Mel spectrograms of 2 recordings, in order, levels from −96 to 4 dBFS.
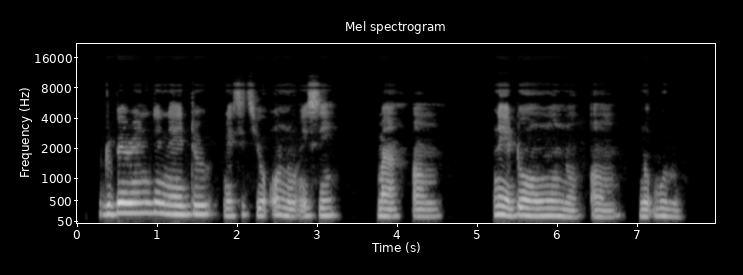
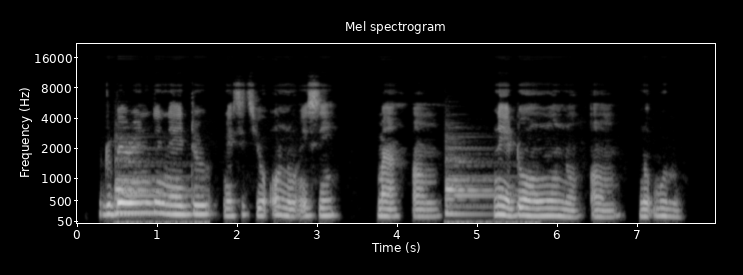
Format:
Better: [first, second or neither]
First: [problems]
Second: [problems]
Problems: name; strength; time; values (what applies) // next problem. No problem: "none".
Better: first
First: none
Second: background sound (Gong); 7 dB below the speech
